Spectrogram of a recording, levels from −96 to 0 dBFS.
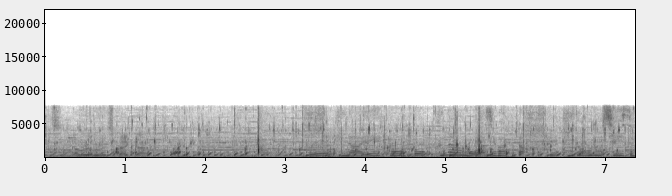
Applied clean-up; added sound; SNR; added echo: none; Camera + Stream; -4 dB; none.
